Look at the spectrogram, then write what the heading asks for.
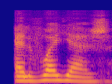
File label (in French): "elle voyage", frances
